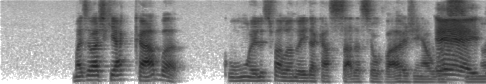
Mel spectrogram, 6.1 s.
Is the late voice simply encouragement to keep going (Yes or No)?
No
